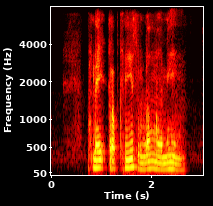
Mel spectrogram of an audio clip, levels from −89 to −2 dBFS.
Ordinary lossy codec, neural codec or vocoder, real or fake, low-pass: Opus, 16 kbps; codec, 44.1 kHz, 3.4 kbps, Pupu-Codec; fake; 7.2 kHz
